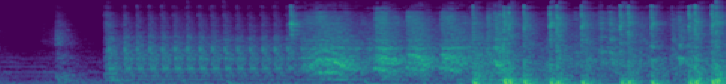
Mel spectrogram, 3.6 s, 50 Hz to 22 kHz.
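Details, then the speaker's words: Half-scale NASCAR four-cylinder engine, first start in a while after new custom aluminum intakes: lumpy running, about four uneven pulses per second, only cylinders 3 and 4 working; compression and spark good, owner suspects the other carburetor. "are both cold, and it's only running on this side. Cylinders 3 and 4 are doing all the work."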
